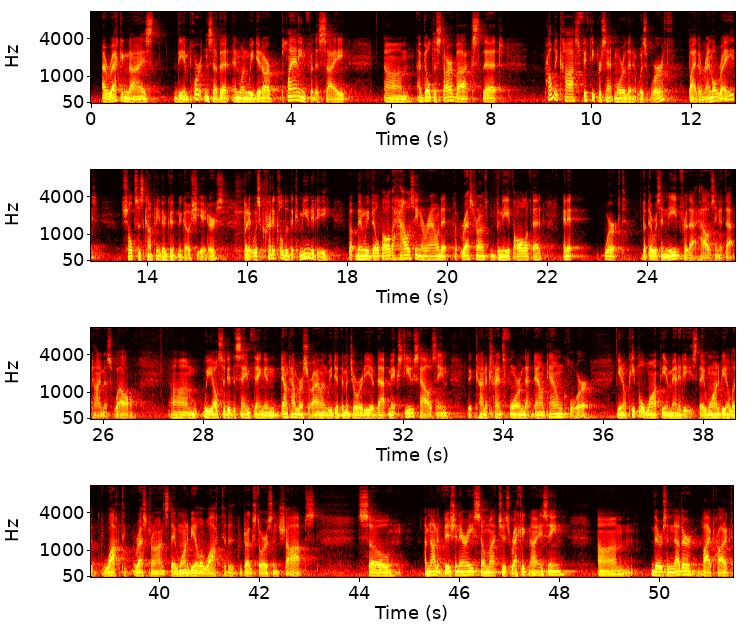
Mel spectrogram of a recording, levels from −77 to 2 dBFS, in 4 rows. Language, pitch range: English, 90-110 Hz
